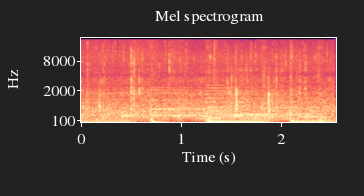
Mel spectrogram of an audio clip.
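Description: Prawn masala for a Madrasi jheenga curry sizzles in a pan with a steady, soft crackle and occasional brief scrapes, with no voices.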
